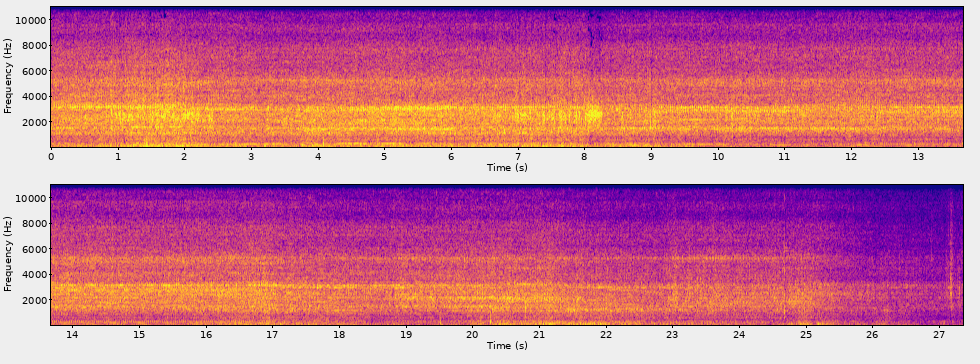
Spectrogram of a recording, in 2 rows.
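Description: Honda CBF150's single-cylinder four-stroke engine running as the motorcycle is ridden, its note rising and falling with the throttle, under a steady rush of wind and road noise at the helmet-mounted camera. The sound eases off near the end as the bike slows.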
